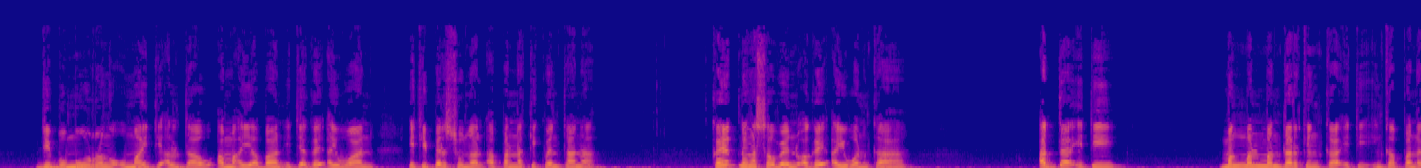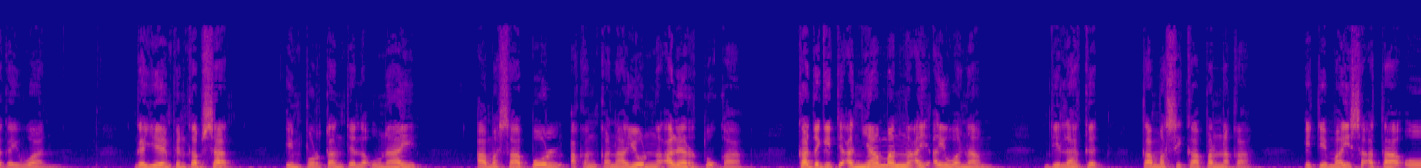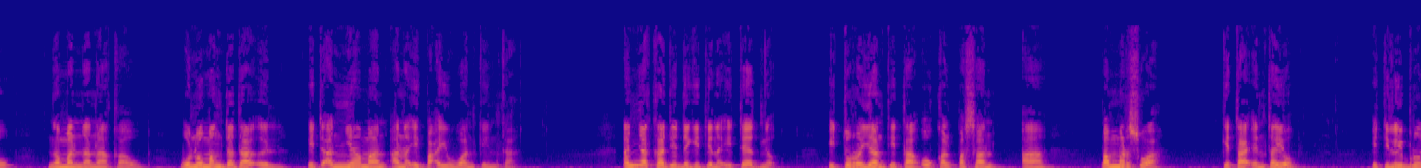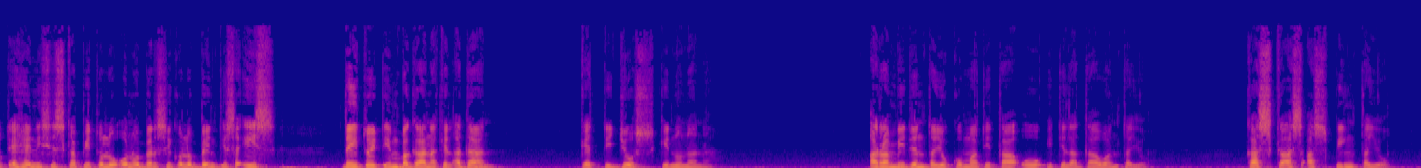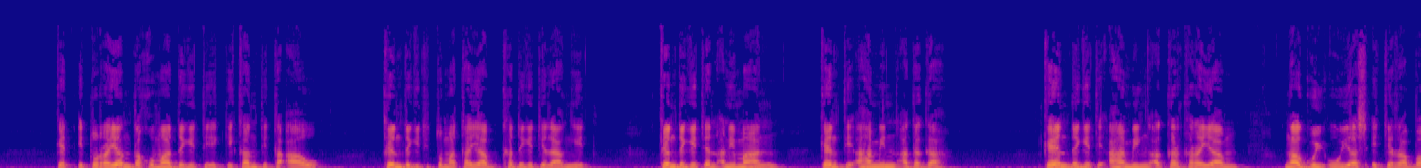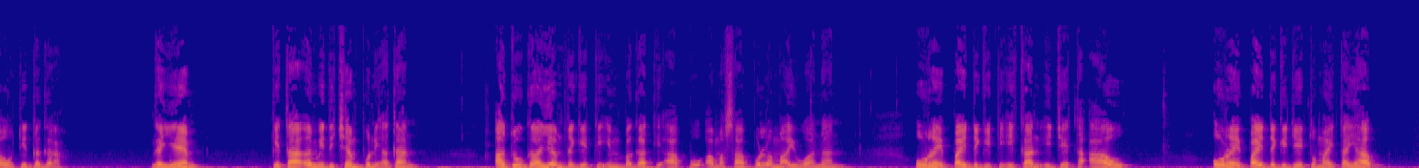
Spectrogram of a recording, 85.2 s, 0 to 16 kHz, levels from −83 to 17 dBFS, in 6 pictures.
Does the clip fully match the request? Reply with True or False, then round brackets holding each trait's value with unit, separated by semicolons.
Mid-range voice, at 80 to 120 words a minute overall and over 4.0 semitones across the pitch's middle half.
False (195 Hz; 115 wpm; 4.7 semitones)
